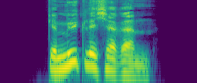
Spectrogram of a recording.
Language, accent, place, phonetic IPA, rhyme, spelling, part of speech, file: German, Germany, Berlin, [ɡəˈmyːtlɪçəʁəm], -yːtlɪçəʁəm, gemütlicherem, adjective, De-gemütlicherem.ogg
- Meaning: strong dative masculine/neuter singular comparative degree of gemütlich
